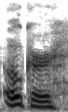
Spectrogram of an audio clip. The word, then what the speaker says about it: Oquirrh: I think it's like like ochre is o q u i r h. So how's that for a spelling of something that sounds like it should be pronounced or spelled o k e r.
